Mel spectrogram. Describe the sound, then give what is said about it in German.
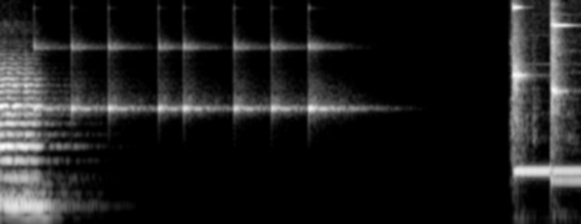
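A bright electronic doorbell chimes as a food delivery from a restaurant arrives, a low opening tone followed by about seven quick ringing dings that echo and fade, then a short pause before a loud, harsh burst of sound at the end. “Ah, der Klang, wenn die Leibspeise vom Lieblingsrestaurant ankommt.”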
